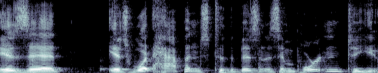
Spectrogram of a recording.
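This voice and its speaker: A man talks at a fairly high pitch with vocal fry and very wide pitch swings. The recording is very clean, with a silent background. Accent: slight Southern US. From US South, Atlanta Georgia area. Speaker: exit planning advisor. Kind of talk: podcast interview.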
